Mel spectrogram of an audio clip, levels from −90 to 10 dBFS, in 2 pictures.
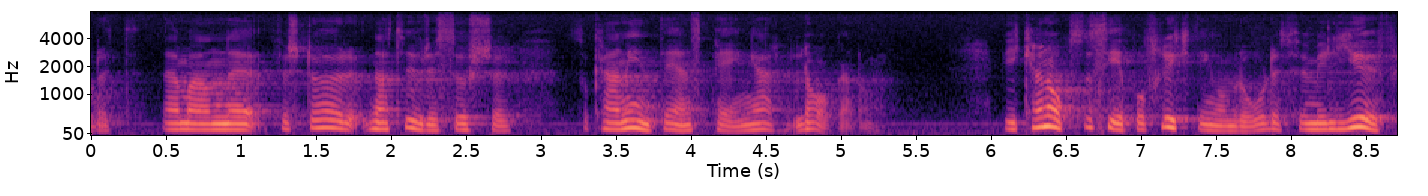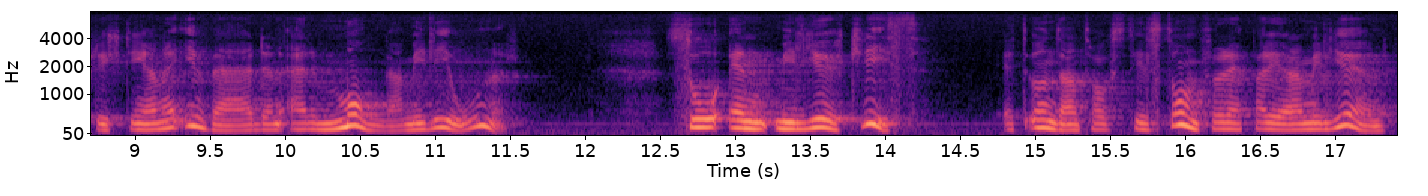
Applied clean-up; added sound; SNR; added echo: none; none; none; none.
